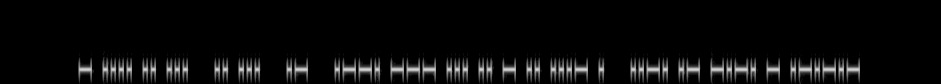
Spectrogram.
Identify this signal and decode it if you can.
Morse code, heard as a keyed tone, about 30 wpm, 700 Hz. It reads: THIS IS A POSITIVE FACT.
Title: Sentences from Top 1000 Words - Review Part 5 - 30wpm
